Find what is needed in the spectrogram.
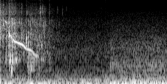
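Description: A small splash as a released bluegill drops back into the pond water, right at the start, followed by quiet outdoor background.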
